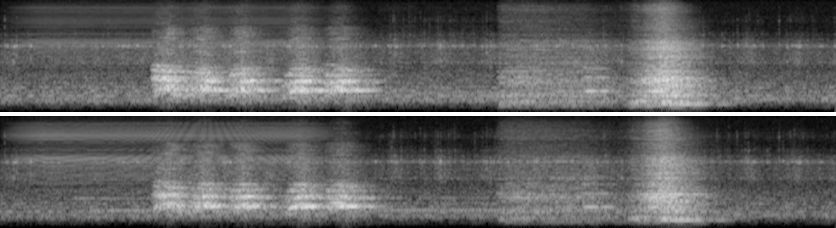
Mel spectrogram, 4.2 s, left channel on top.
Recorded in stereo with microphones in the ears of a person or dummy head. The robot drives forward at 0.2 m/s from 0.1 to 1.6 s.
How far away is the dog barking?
About 1.6 m.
